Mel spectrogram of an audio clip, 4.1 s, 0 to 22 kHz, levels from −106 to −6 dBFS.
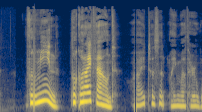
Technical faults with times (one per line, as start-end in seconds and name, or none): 0.67-0.69 gap at a join of encoded pieces
2.69-2.73 gap at a join of encoded pieces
